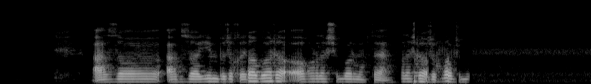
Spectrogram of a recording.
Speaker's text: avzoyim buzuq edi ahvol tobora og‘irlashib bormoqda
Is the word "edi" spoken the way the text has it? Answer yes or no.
no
